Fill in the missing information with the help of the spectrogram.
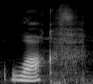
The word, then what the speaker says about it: Waqf: And you chose to study the Waqf. – Mm-hmm. – Did I pronounce that right? – You did.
